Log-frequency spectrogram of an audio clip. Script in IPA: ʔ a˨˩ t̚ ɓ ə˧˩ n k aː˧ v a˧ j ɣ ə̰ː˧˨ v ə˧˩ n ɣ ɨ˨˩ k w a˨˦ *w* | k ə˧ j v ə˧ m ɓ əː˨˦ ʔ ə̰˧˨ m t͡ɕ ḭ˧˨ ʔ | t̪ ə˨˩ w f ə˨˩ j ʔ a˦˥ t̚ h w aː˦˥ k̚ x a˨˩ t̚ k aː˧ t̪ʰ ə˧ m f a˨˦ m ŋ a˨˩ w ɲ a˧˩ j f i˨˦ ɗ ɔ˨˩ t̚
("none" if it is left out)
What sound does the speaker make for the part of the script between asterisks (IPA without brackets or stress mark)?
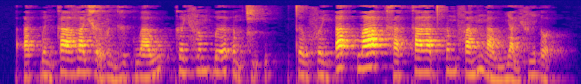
w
